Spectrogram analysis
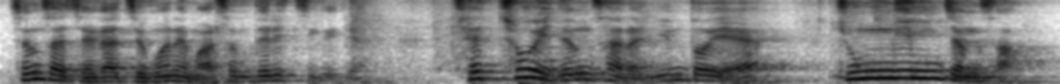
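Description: Folksy lecturing monk in an echoey room. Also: male voice, high voice, very animated, normal speed, darkish tone, slight background noise. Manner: folksy, keeps asking the class to agree. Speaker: Buddhist monk teaching a class. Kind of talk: casual classroom lecture.

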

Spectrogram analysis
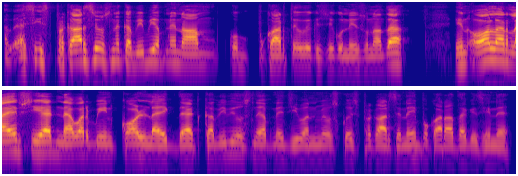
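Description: A man teaching an English story to students, reading each line slowly and then explaining it in his own words. His voice is crisp and resonant at a mid pitch. The recording is dry, with no room sound. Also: fairly bright tone, no room sound. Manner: repeats phrases for emphasis. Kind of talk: bilingual classroom lesson explaining a story.

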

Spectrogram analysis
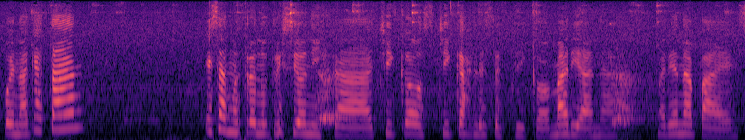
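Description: A woman's voice: fairly high pitch, normal speed. A middle-aged woman with an Argentine accent, chatting casually to her camera on an empty street, giggly and playfully embarrassed. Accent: Argentine Spanish. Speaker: vlogger. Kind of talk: casual vlog chat. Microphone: handheld camera. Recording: outdoor background noise.

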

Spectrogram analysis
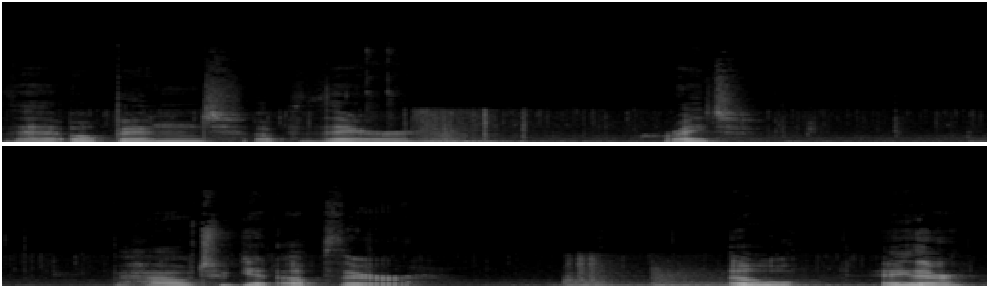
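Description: Extremely slow and full of pauses, a let's play host in his thirties talks through his game with a nose blocked by a cold. His cheerful greeting gives way to low, muttered thoughts as he plays. There's slight hiss or hum on the large boom-arm studio mic in his indoor home room, where shelves hold plush toys.

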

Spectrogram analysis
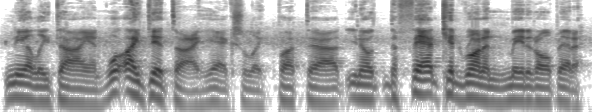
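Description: A man's voice: lowish voice, fairly quick, a bit bright, voice pushed down. A man switching impression voices, here playing a brash, crude talking teddy bear who stammers casually. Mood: chummy, brash. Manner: stammering, casual, foul-mouthed delivery.

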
